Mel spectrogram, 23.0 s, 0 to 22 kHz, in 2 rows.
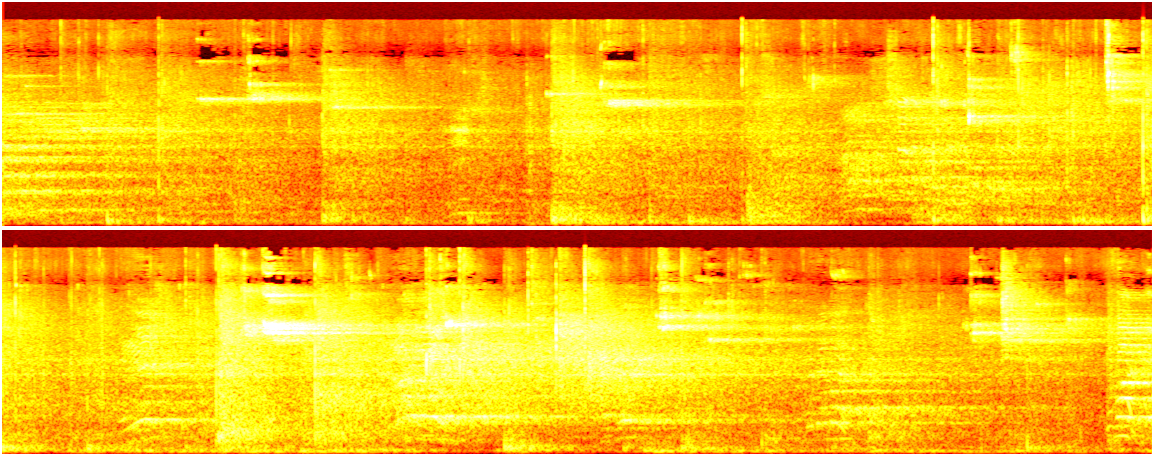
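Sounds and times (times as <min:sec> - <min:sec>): shoes squeaking on floor: 0:01.8 - 0:04.6, 0:05.2 - 0:08.4, 0:09.2 - 0:11.6, 0:13.6 - 0:15.2, 0:17.9 - 0:23.0.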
